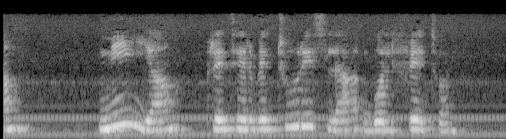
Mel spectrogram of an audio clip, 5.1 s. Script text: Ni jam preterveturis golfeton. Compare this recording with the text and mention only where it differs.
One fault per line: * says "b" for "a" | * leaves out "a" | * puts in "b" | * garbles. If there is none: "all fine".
* puts in "la"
